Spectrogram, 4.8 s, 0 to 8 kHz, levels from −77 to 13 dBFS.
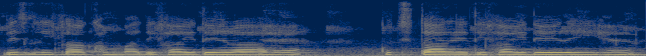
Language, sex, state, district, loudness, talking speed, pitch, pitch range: Hindi, female, Uttar Pradesh, Saharanpur, -17 LUFS, 160 wpm, 245 Hz, 235-250 Hz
